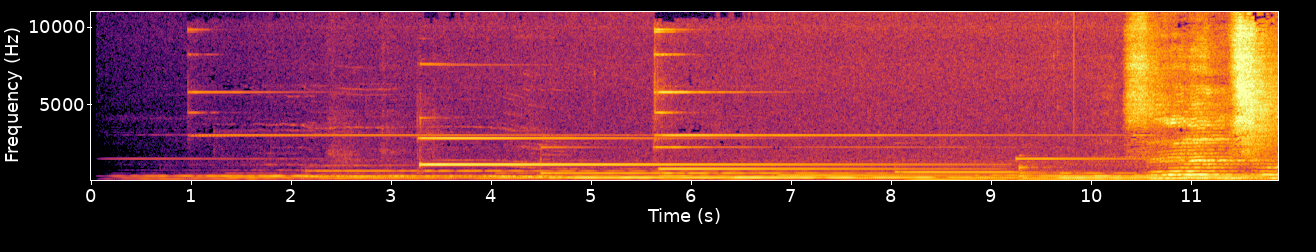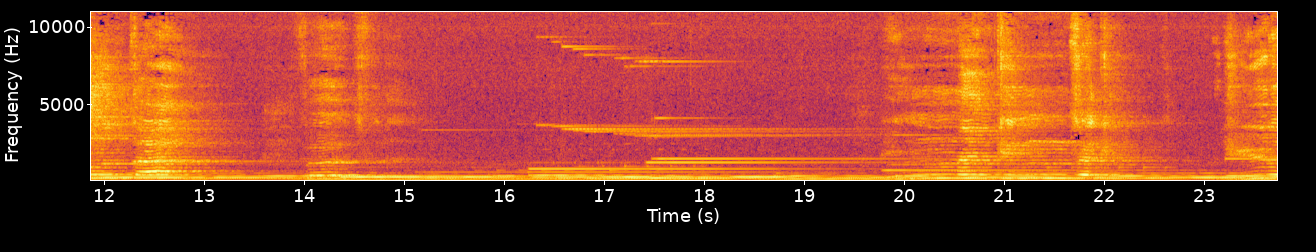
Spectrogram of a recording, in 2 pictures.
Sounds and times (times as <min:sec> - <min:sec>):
Musical instrument: 0:00.9 - 0:23.7.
